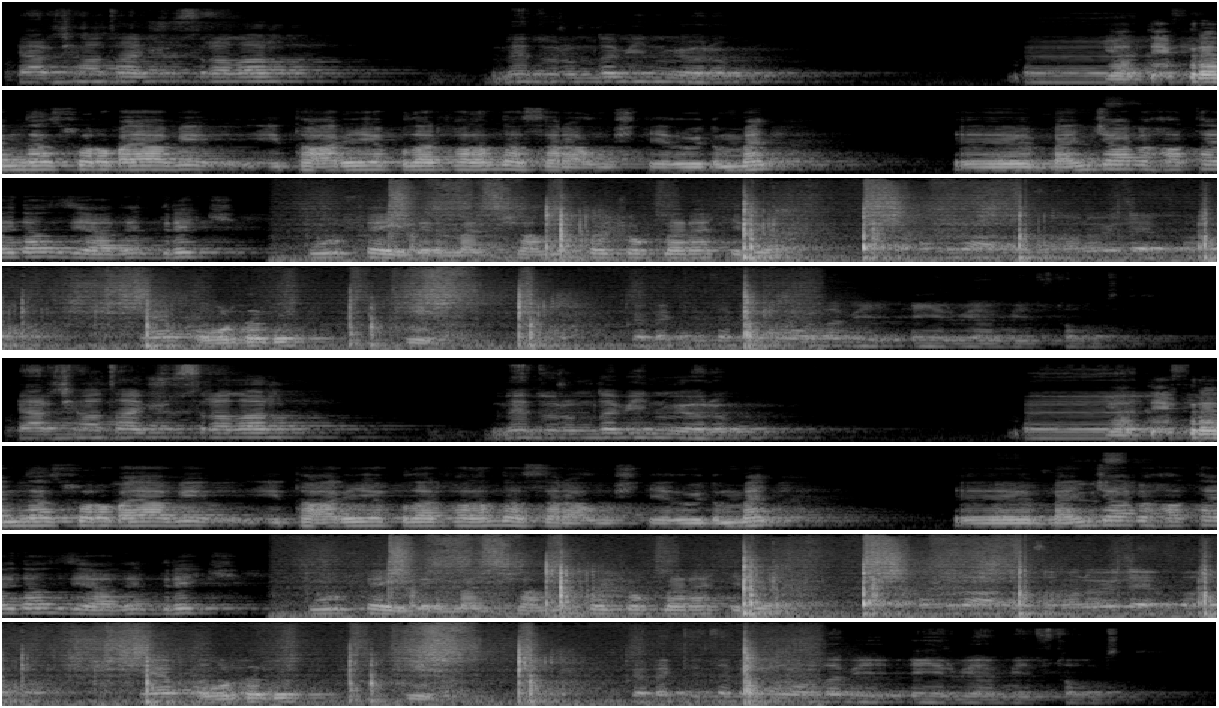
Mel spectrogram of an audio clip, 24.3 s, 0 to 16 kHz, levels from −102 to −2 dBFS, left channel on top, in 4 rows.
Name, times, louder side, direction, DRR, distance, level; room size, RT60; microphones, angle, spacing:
voice 1, 0.1-1.4 2.4-3.7 5.1-6.1 11.0-11.2 11.4-11.5 16.7-18.4 18.8-19.7 21.4-23.8, right 2 dB, 55° right, 2 dB, 3.7 m, -50 dB
voice 2, 5.5-10.0 10.8-13.3 13.7-16.1 19.2-19.7 20.2-20.5, left 1 dB, 15° left, 5 dB, 0.9 m, -43 dB
sound 1, 13.5-22.3, right 2 dB, 20° right, 1.4 m, -45 dB
29.0 x 22.5 x 7.0 m, 1.0 s
head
